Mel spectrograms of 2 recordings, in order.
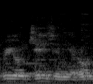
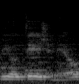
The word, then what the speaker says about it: Rio de Janeiro: That's right, it's pronounced Rio de Janeiro, not Rio de Janeiro. Get it right, we're not in Mexico. This is Portuguese, not Spanish.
